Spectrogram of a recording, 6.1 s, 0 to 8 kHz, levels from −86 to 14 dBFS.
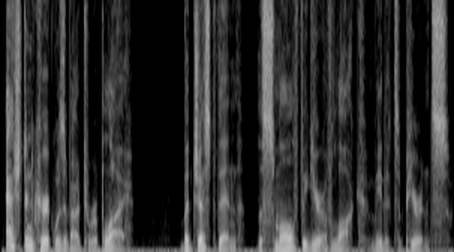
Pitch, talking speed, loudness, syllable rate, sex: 105 Hz, 170 wpm, -19 LUFS, 5.4 syllables/s, male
